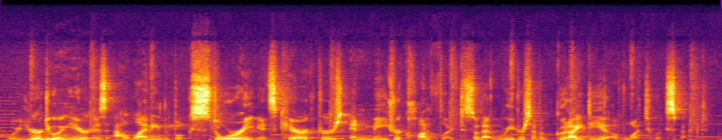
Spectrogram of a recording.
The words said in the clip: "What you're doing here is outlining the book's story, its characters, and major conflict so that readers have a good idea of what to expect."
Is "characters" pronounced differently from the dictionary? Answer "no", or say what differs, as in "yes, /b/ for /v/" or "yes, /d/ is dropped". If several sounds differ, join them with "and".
no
